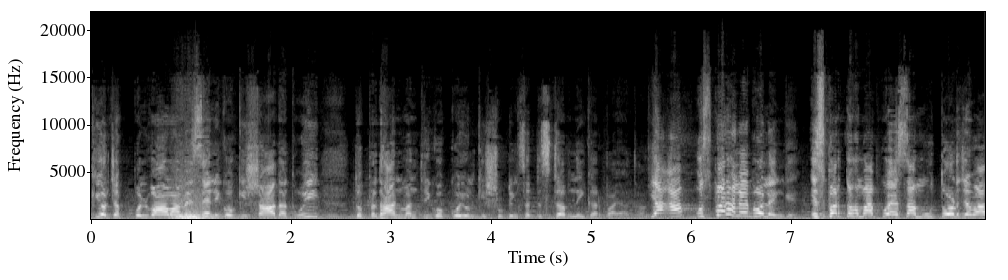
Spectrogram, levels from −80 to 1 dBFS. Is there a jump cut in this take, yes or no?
yes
